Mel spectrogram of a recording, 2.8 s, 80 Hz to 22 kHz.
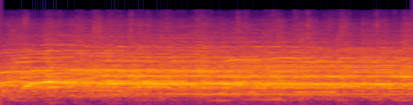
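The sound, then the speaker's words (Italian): A studio audience on a game show bursts into loud, sustained applause on a count of three, measured with an applause meter reading 91, mixed with cheering and whoops, a dense steady roar of clapping and shouting that holds for about three seconds. “Allora, uno, due, tre, applauso.”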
